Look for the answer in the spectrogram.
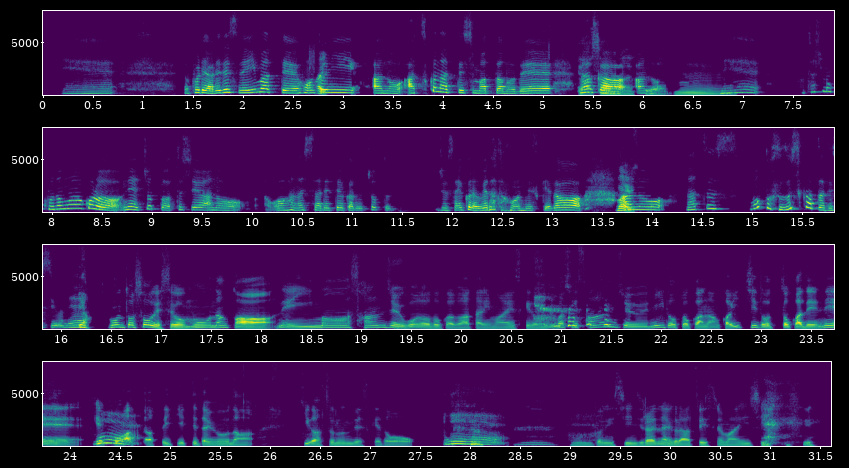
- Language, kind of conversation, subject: Japanese, unstructured, 子どものころのいちばん楽しかった思い出は何ですか？
- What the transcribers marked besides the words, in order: static; laughing while speaking: "じゅっさい くらい上だと思うんですけど"; laugh; chuckle; laugh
